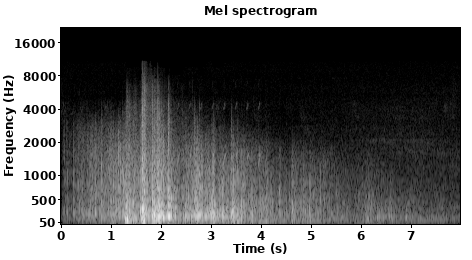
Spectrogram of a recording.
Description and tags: This first one in the pack is the loudest hit. None of the other samples are 'normal'. Notice my neighbor's car alarm going off the thunder was so loud. It's not loud in the mix.
loud, thunder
